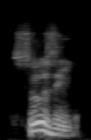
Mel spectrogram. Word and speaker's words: Susie: This one is pronounced Susie. It's like a Z, like Z.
